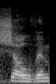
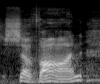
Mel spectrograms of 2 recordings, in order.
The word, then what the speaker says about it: Chauvin: villain it's based on Derek I know it's pronounced Chauvin but I'm calling the Siobhan it's based on Derek Siobhan and how like callously and just no emotion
